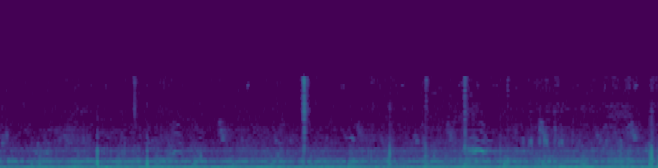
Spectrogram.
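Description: Quiet lakeside outdoor ambience: a low rumble of wind or handling noise under a faint steady hum, with scattered small clicks and a brief faint chirp about six seconds in.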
